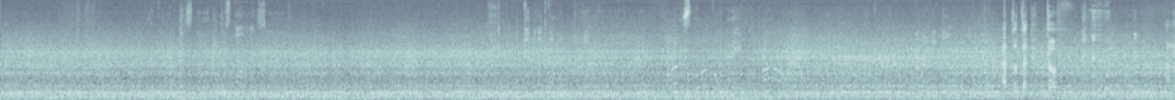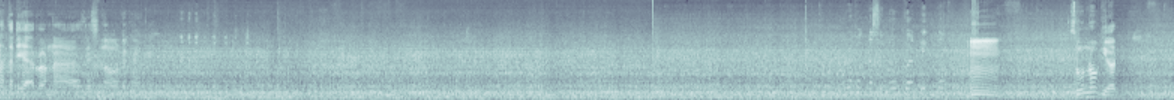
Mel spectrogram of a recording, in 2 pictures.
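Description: Steady road and engine noise inside a car's cabin while driving at highway speed, with brief wavy pitched sounds about halfway through and again near the end.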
